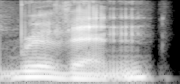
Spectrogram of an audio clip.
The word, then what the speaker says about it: Ruthven: It's actually spelled Ruthven, Ruthven, Ruthven, but it's pronounced Ruthven.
